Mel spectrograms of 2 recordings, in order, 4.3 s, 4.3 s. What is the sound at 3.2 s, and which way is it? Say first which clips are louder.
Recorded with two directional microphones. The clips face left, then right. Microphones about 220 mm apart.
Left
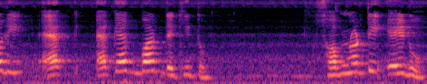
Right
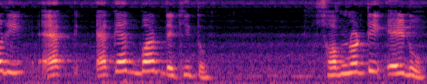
Speech: right 4 dB; 30° right (ahead or behind).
